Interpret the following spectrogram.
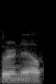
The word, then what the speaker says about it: Thurnau: He's also the Arthur Thurnau, is that the correct pronunciation? That is. Thurnau Professor of Environmental Policy.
